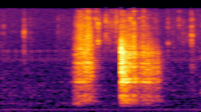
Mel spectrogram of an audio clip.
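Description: Metal chain bracelets jangling on a moving wrist, twice: a short jingle about three-quarters of a second in, then a sharper, louder one just after a second in.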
